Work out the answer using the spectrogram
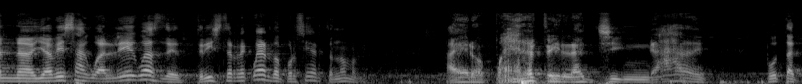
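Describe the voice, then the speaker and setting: Cómico mexicano malhablado de voz brillante. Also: male voice, medium pitch, vocal fry, a little hiss or hum. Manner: profane, rowdy, animated. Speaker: stand-up comedian. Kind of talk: crude live stand-up storytelling.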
